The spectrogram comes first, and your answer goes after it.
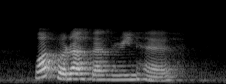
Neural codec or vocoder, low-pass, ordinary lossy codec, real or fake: codec, 16 kHz, 6 kbps, DAC; 5.4 kHz; none; fake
